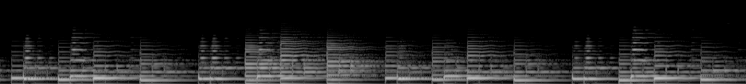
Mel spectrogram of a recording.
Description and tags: MIDI/OSC lines generated with Pure-Data and then rendered it in Muse-sequencer using Deicsonze and ZynAddSubFX synths.
new, electronika, music, electro, ambient, bpm-128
